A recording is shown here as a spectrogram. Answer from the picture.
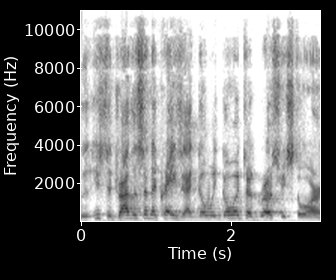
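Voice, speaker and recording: The man's pitch is high. His tone is animated. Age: 60s. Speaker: preacher. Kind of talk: sermon. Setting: church.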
